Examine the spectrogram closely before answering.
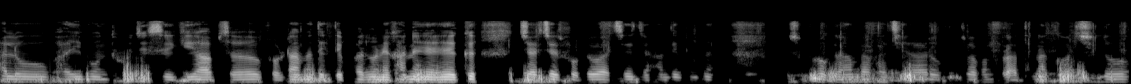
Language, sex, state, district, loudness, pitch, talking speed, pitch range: Bengali, male, West Bengal, Purulia, -21 LUFS, 115 Hz, 90 wpm, 115-120 Hz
